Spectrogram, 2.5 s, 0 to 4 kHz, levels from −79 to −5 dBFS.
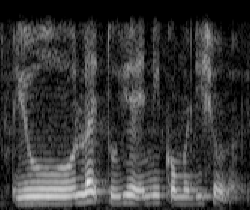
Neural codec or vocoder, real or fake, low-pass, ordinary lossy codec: codec, 16 kHz, 16 kbps, FreqCodec, smaller model; fake; 3.6 kHz; none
